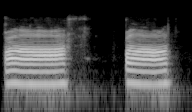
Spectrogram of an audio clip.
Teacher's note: ٹھیک ہے، اس والے حصے سے چپکتا ہے، تب ہمارا جو ہے خوف صحیح مخرج نکلتا ہے. ٹھیک، تو ہم پورا ماؤتھ بھر کے پڑھتے ہیں خوف، اور ہیوی پڑھتے ہیں، منہ بھر کے پڑھتے ہیں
